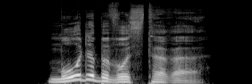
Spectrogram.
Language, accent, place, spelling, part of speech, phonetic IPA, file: German, Germany, Berlin, modebewusstere, adjective, [ˈmoːdəbəˌvʊstəʁə], De-modebewusstere.ogg
- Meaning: inflection of modebewusst: 1. strong/mixed nominative/accusative feminine singular comparative degree 2. strong nominative/accusative plural comparative degree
